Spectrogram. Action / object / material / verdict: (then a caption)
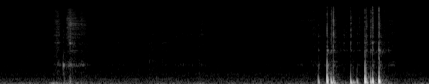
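scrape / styrofoam mannequin head / styrofoam / none. Long nails make slow scratches across the surface of a white styrofoam mannequin head. A soft, faint scrape comes first, then a pause, then a cluster of louder, dry, rasping scratches with a low, thumpy body and brief bright edges that stop abruptly with no ring.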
